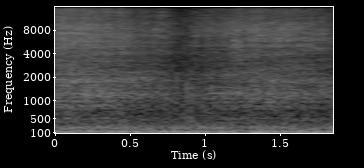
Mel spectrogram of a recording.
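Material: Nothing is struck.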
